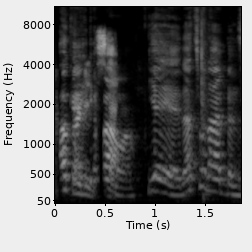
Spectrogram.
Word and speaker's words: Yeboah: I'm pretty sure I think it's pronounced Yeboah. That's what I've been saying. Okay, Yeboah.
